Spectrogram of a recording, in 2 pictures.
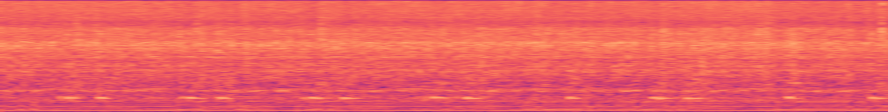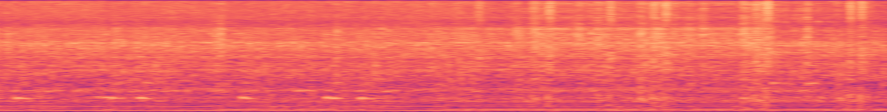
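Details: John Deere Model R tractor big diesel engine idling at first start after the pony motor was rebuilt, reinstalled and used to start it, following injector work and freeing a sticking fuel rack; steady low chug, even firing, no knocking or stumbling; normal idle.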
